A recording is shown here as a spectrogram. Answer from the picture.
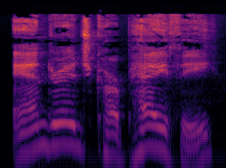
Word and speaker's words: Andrej Karpathy: Andrej Karpathy, I believe that's how it's pronounced, again, AI's co-founder, recently did a scathing interview about the state of AI.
